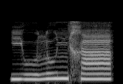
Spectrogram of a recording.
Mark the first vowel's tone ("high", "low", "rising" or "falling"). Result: low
